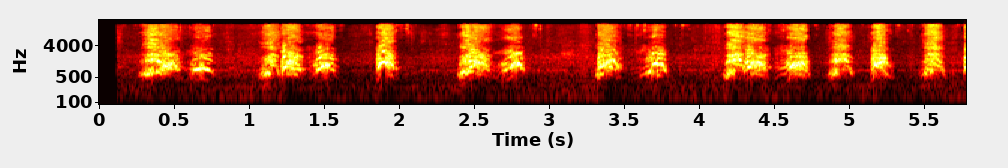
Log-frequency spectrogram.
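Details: Several Cairn Terriers barking inside a car on the highway as it passes semi trucks, sharp high yapping barks in quick irregular bursts, often in doubles, over a low steady road rumble.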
